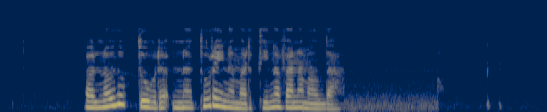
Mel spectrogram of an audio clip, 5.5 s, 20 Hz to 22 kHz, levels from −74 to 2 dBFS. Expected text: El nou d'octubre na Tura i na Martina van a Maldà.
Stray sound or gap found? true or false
false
